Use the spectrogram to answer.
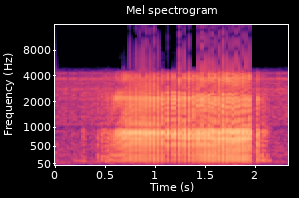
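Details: Sleeping female Shih Tzu snoring: a single long, rattling, buzzy snore vibrating rapidly for about a second and a half, in a quiet room.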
